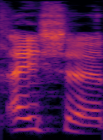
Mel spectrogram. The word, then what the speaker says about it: Aisha: yeah, it's Aisha, like A and Shah, Aisha. rather than I.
